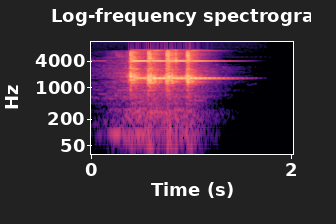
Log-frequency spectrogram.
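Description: Bicycle bell rung in a quick series of about four rings, ringing out and then fading.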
